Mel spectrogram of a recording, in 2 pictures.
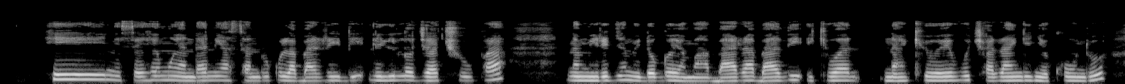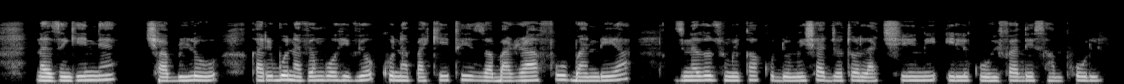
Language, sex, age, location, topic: Swahili, female, 18-24, Kisii, health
